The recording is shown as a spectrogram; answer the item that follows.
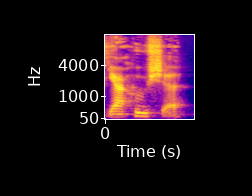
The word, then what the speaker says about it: Yahusha: and the ancient again, the five different characters that's written and they all make the exact same sounds, Yausha, and when you put it together, it's Yahusha.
